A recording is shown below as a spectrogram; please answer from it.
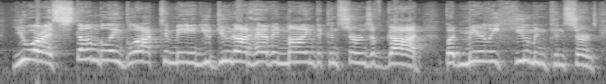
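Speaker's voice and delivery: loud, sustained scolding; Jesus scolding Peter for human concerns; stern rebuke. Acted. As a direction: drive every phrase home hard.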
